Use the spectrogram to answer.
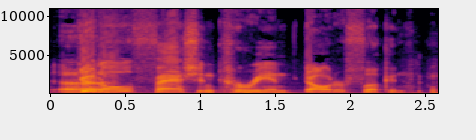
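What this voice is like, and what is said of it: Put-on American Southern accent. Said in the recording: “as spoken with an American Southern accent”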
